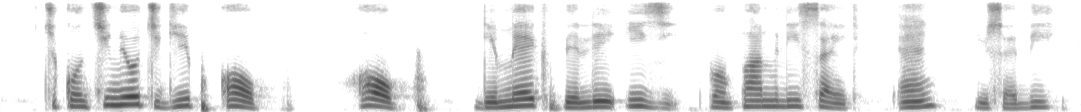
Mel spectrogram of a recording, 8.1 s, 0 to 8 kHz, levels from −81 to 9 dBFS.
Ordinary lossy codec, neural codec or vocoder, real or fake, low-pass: none; autoencoder, 48 kHz, 32 numbers a frame, DAC-VAE, trained on Japanese speech; fake; 7.2 kHz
